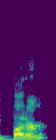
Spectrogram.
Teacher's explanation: this flap t which is so characteristic of American English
